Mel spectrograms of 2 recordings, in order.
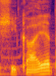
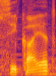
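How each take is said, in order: First: The word begins with an sh sound. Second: The word begins with a plain s sound. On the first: The speaker calls it right. "ये शिकायत है" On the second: The speaker calls it wrong. "कई लोग इसको शिकायत कहते हैं, मत कहिए"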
